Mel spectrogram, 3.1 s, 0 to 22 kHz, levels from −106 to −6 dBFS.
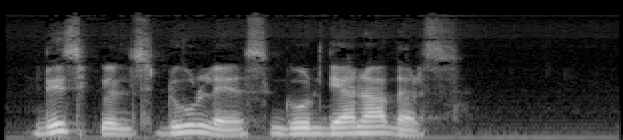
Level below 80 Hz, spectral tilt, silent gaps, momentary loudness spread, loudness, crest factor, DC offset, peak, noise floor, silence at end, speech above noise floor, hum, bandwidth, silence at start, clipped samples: -60 dBFS; -6 dB/octave; none; 6 LU; -32 LUFS; 16 dB; under 0.1%; -16 dBFS; -62 dBFS; 0.85 s; 31 dB; none; 15.5 kHz; 0.15 s; under 0.1%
